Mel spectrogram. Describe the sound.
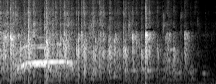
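Audience clapping during a lesson, loud and dense at first, then thinning into scattered claps that fade away over about three seconds.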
